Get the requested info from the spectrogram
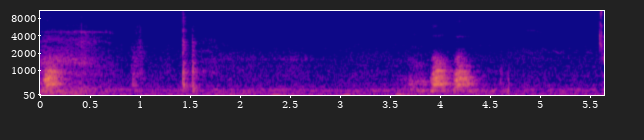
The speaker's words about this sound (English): Sorry, we had to take a barking dog break.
